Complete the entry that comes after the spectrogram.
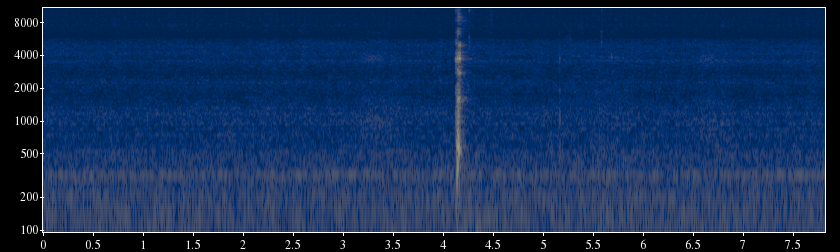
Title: drunk hiccups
